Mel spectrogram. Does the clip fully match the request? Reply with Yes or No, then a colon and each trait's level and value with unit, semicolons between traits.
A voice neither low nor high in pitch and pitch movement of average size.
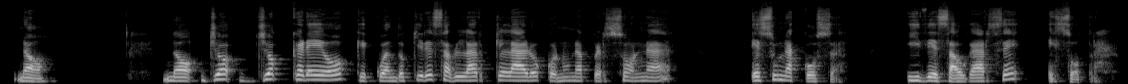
Yes: medium, 180 Hz; average, 4.1 semitones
